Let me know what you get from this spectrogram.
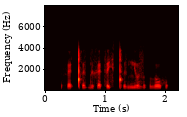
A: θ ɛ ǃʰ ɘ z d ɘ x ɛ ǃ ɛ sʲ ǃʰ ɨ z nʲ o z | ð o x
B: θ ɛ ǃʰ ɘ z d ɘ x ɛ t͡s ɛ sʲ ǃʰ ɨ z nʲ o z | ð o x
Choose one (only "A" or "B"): B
